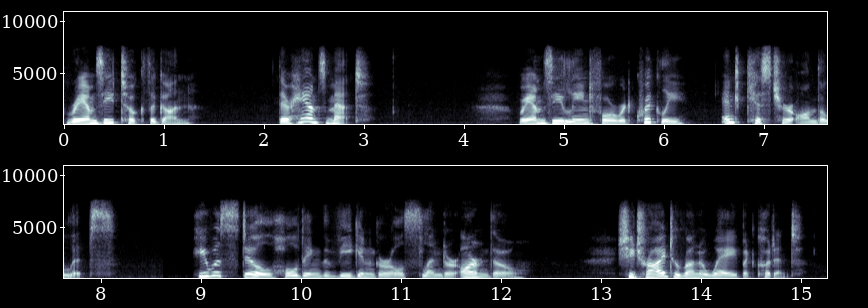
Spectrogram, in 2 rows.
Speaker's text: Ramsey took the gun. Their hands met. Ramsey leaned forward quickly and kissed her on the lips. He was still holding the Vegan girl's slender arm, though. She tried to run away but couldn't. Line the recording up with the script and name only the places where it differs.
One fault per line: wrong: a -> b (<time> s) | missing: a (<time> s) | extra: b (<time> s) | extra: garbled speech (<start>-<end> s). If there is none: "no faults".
no faults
